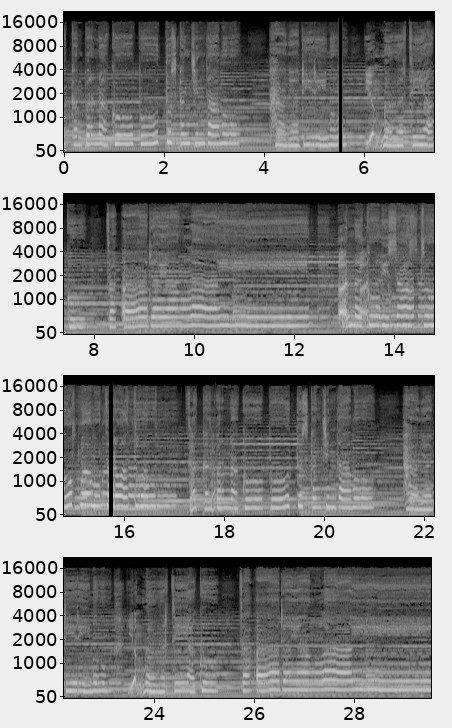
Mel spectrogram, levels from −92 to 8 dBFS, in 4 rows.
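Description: At 5.49 s the sound cuts to silence for about 87 ms, then returns at 5.58 s further along, as though it had kept playing through the gap. This is a Bluetooth dropout, likely caused by audio packets failing to reach the headphones in time and being discarded. The length of the hole fits a run of about six lost packets.

From 12.49 s to 17.83 s a second, full-band copy of the sound trails the original by around 400 ms, roughly 5 dB quieter. It has no reverberant tail or room colouring, and it switches in and out sharply at both ends. This is a doubled audio track, likely the same signal captured again through a slower path and mixed back in out of step.

At 15.70 s, inside that doubled stretch, a second Bluetooth dropout punches another gap of about 87 ms, ending at 15.79 s. The sound again picks up where it would have been had playback continued, and this gap also fits roughly six lost packets.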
